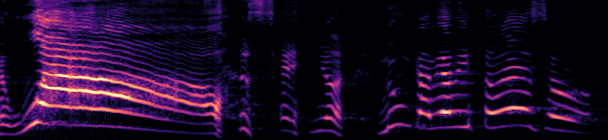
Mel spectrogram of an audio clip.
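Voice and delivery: high, loud Wow breaking into a laugh; excited cry. Retold or imitated. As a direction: relive the thrill of discovery. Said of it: "Grité y dije".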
